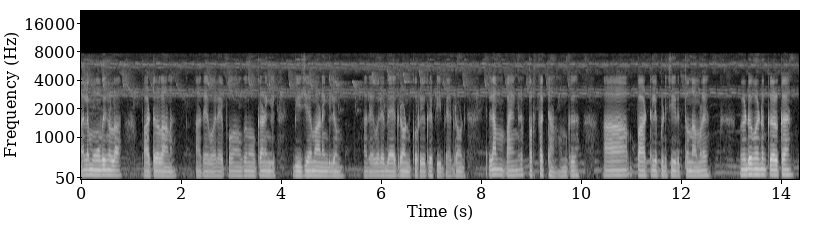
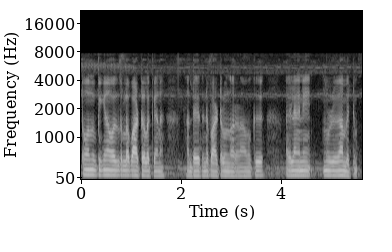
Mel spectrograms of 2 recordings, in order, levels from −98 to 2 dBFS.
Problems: constant background noise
